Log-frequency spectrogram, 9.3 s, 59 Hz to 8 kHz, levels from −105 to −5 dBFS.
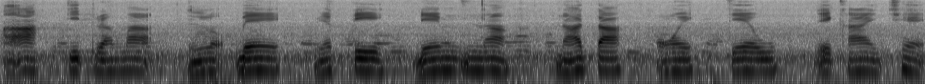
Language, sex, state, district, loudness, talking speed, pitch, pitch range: Gujarati, male, Gujarat, Gandhinagar, -17 LUFS, 70 wpm, 130 Hz, 125-130 Hz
